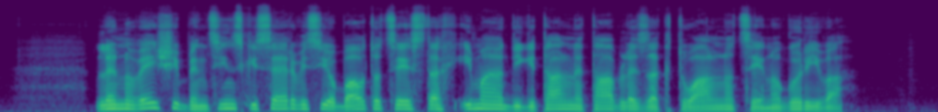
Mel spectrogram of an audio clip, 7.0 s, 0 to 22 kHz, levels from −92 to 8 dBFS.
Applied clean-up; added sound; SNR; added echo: none; none; none; none.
